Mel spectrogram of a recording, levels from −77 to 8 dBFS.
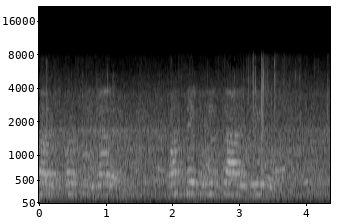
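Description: Short concealed packet loss at 2.33 to 2.36 s: about 20 ms of audio failed to reach the decoder in time, so the receiver extended the preceding sound to cover the gap before crossfading back into the real signal. It sounds like a brief smear or wobble within sound that is band-limited near 8 kHz, as an Opus call path would give.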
